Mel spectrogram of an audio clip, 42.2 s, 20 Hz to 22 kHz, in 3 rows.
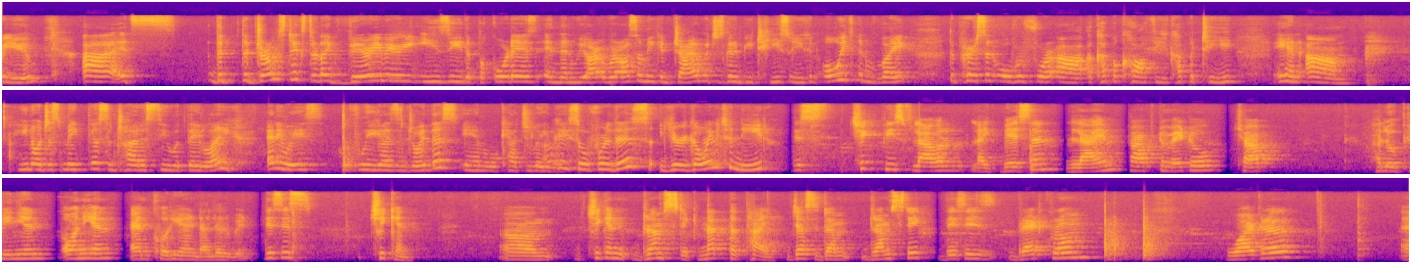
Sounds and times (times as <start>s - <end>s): Speech: 0.0s - 26.9s, 27.8s - 32.4s, 33.1s - 39.1s, 40.4s - 41.3s.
